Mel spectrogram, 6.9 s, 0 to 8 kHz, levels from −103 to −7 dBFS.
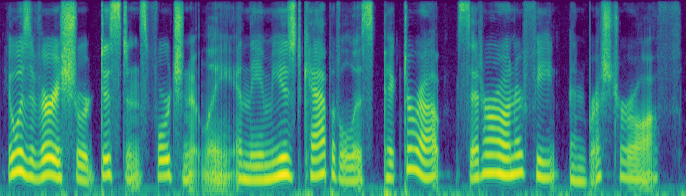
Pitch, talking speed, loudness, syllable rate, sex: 200 Hz, 200 wpm, -17 LUFS, 5.7 syllables/s, female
